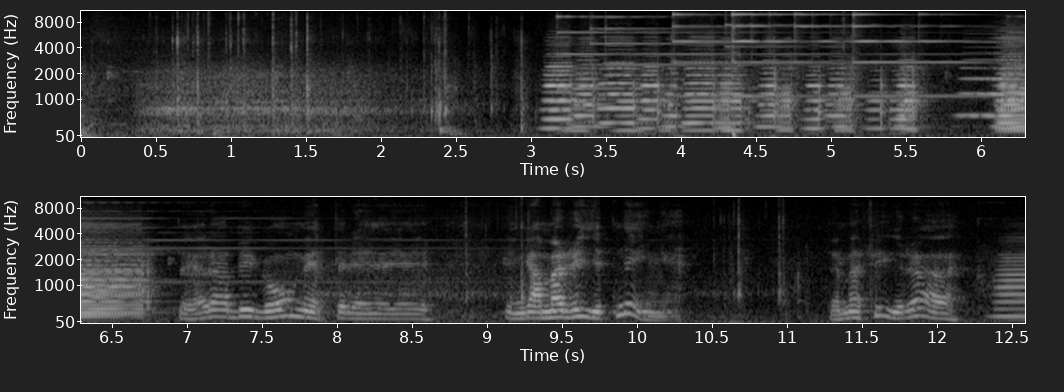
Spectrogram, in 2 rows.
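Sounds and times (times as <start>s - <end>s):
tonal instrument notes: 3.1s - 9.9s
bells ringing on a six-rank mechanical instrument rebuilt from an old catalogue: 3.1s - 10.1s
speech: 7.9s - 10.4s, 11.3s - 12.5s.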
